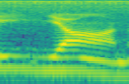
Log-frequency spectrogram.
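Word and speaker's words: Jahn: The recommendation of the Criminal Division was that that would be Mr. Ray Yan. I believe the last name is spelled J-A-H-N, who had had extensive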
